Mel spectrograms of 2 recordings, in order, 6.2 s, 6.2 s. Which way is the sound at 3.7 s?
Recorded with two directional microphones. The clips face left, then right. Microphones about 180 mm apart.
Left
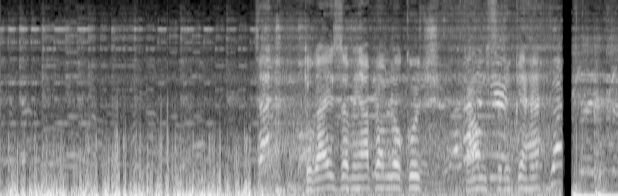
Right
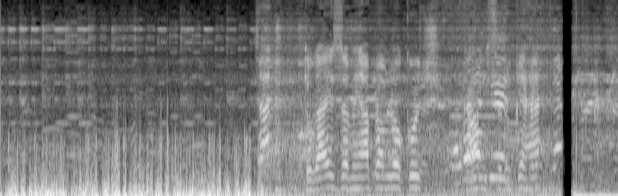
5° left (ahead or behind).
